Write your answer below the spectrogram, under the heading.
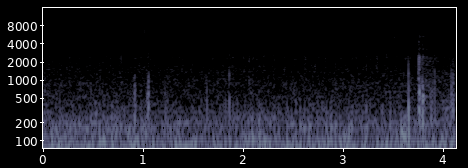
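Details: A cat purring instead of running away: a steady, low rumbling purr runs throughout, with a few soft clicks and a brief crackling burst near the end.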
